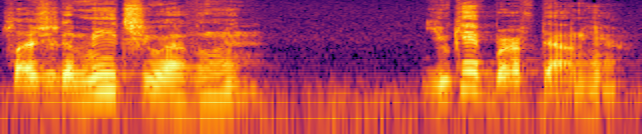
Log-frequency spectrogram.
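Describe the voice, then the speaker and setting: An actor playing a cagey, unflappable middle-aged man with secret knowledge, speaking in a measured, dry audio drama delivery. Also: mid-range voice, very animated, gravelly, darkish tone, slight background noise. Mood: polite, calm. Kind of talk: naturalistic audio drama acting.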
